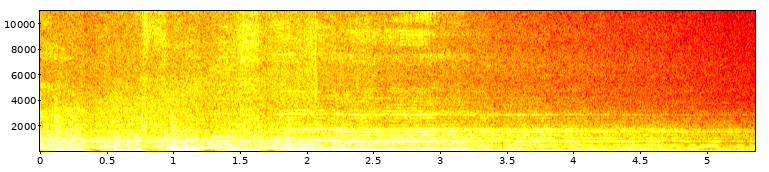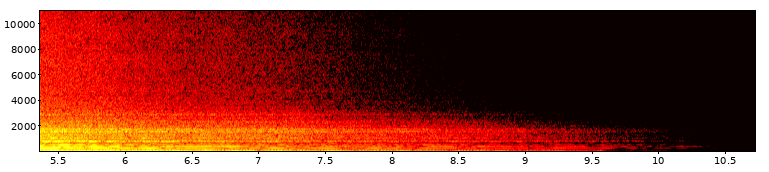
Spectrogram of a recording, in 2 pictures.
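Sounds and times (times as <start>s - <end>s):
uplifting trance music: 0.0s - 7.3s.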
